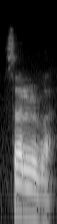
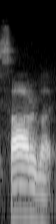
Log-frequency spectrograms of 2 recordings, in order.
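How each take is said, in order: First: The first vowel is a short uh. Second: The first vowel is a long ah. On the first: The speaker calls it right. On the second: The speaker calls it wrong. "I hear many beginning chanters say sarva, and it's not sarva"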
